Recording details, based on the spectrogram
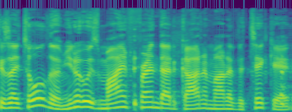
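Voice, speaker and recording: Here is a man with a plain, everyday voice and an American accent. His fairly high pitch moves with lively intonation. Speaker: podcast host. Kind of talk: casual chat.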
